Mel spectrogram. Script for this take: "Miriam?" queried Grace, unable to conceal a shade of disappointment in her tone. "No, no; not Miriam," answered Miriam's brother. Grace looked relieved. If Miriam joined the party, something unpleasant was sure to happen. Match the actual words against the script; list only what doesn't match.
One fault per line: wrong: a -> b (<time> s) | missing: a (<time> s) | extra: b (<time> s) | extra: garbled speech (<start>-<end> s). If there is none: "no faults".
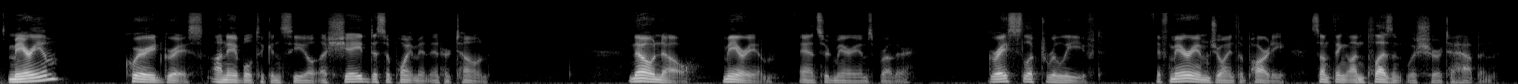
missing: of (3.7 s)
missing: not (6.9 s)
